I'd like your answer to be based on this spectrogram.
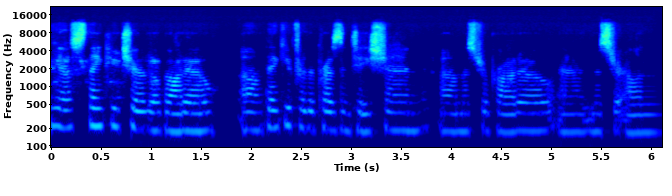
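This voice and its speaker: A soft-spoken woman with a dark, mellow tone, medium pitch and monotone, flat intonation, at a moderate pace. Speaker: planning commissioner. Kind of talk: public meeting discussion. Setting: council chambers, hybrid meeting.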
